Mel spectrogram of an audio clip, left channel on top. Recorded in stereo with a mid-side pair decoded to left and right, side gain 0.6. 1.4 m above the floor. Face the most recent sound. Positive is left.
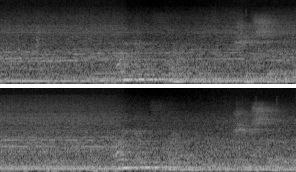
turn(degrees=-45)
